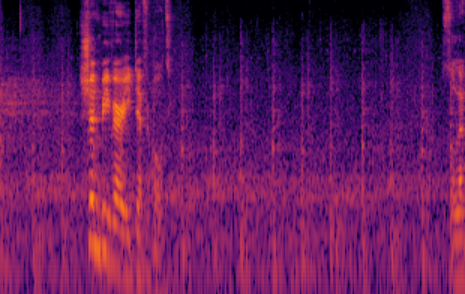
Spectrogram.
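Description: Metal boots clank on ladder rungs.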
